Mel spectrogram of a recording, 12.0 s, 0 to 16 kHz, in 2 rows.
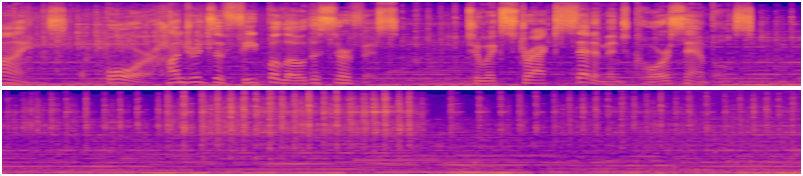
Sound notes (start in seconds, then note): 5.6 pulley rattling; 9.7 orchestral music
